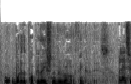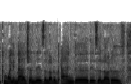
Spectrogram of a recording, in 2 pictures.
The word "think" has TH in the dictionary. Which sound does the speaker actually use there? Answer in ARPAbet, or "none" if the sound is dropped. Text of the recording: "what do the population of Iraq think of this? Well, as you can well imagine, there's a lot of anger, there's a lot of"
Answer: TH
